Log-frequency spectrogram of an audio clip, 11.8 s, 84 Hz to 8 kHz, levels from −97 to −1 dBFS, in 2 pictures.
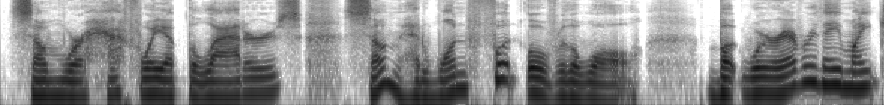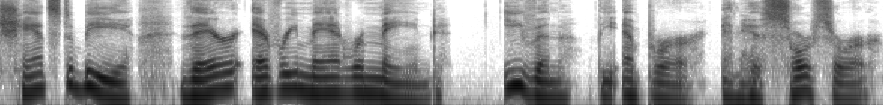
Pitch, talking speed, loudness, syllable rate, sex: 140 Hz, 160 wpm, -18 LUFS, 4.8 syllables/s, male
